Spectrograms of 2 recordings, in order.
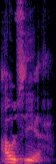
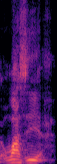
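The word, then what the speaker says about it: Osiris: by the hieroglyphs wsr they only wrote down the consonant you can see that here already told you that pronounced wasir the name of oziris was pronounced oir well he had many names and he was also called wazir The Spine of oziris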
